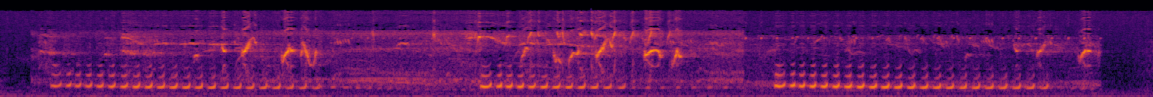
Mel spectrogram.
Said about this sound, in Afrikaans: Nou hy praat van vlei loeries en kom ons herinner net ons luisteraars die wonderlike roep van die vlei loerie.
